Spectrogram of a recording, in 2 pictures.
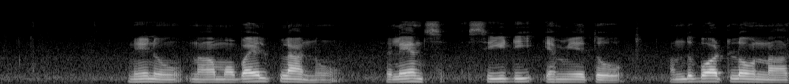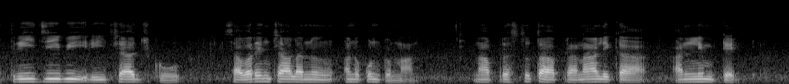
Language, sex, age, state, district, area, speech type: Telugu, male, 45-60, Andhra Pradesh, N T Rama Rao, urban, read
